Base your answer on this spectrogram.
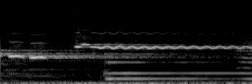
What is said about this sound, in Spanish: Bueno, esta sí es una flautilla, ¿eh?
